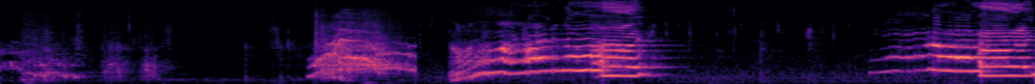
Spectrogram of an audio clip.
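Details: Domestic cat making funny noises: soft low murmurs, then a harsh breathy cry, then rising strained meows that climb in pitch. A final drawn-out tonal yowl closes the sequence, with quiet gaps between calls.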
